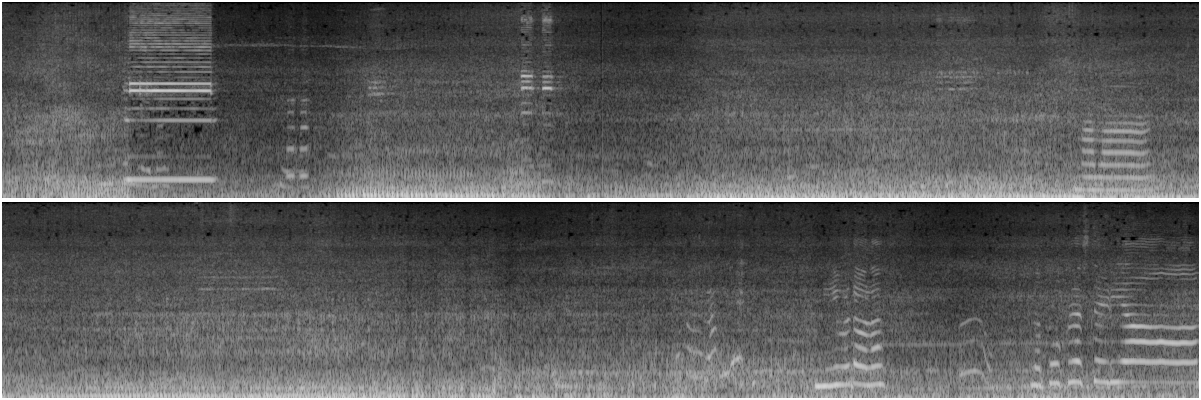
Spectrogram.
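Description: Busy street traffic: scooter and motorcycle engines running past, with two vehicle horn honks, a higher one about a second in and a lower one about eleven seconds in.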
